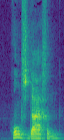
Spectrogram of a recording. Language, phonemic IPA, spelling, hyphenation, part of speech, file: Dutch, /ˈɦɔntsˌdaː.ɣə(n)/, hondsdagen, honds‧da‧gen, noun, Nl-hondsdagen.ogg
- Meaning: 1. dog days 2. plural of hondsdag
